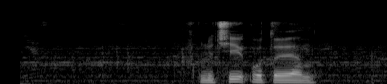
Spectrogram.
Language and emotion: Russian, neutral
